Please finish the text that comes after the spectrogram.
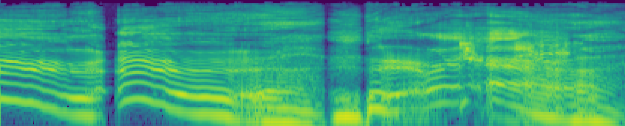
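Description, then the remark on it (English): A man imitates the roaring scream wrestlers such as Keith Lee do when they come out, a loud, drawn-out vocal bellow with wavering pitch that rises and falls, breaking briefly before continuing in strained, gravelly yells for about four seconds. “What is it with all the goddamn roaring and yelling?”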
